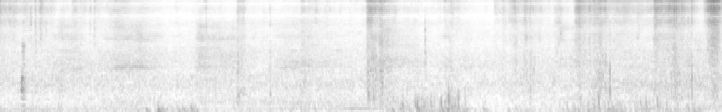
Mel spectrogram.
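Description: A chicken clucks intermittently nearby over several seconds, scattered short calls and rustling against a faint outdoor background.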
